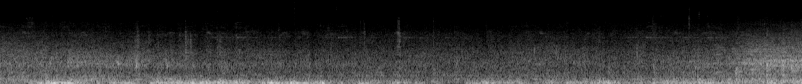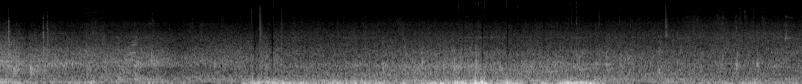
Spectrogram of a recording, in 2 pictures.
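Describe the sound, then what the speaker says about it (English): Steady gusting wind roars across the microphone, broadband and rumbling, swelling louder toward the end with no talk. "It's getting super windy"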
